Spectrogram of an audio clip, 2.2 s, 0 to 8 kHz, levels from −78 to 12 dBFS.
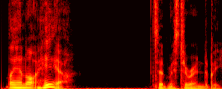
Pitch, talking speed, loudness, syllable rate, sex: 115 Hz, 190 wpm, -19 LUFS, 8.5 syllables/s, male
